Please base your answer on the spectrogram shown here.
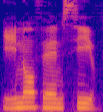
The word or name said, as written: inofensiv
